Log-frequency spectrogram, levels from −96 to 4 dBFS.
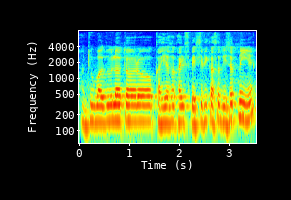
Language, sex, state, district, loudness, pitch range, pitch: Marathi, male, Maharashtra, Mumbai Suburban, -15 LUFS, 145-155 Hz, 150 Hz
